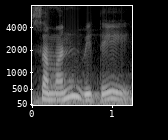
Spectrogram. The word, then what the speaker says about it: समन्वित: है सर्व शक्ति समन्वित सम यहां पर रस्व न है व पर रस्व ई है छोटी ई है समन्वित समन्वित समन वितेन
